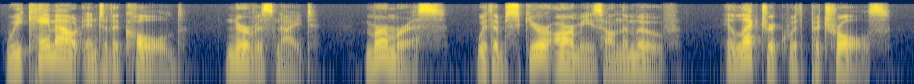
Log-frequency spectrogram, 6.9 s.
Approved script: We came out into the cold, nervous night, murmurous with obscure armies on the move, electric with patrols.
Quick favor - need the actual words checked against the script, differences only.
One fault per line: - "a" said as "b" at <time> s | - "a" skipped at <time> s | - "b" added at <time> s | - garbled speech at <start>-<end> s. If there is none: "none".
none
